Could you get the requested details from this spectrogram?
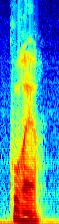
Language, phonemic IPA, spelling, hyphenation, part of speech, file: French, /ku.ʁœʁ/, coureur, cou‧reur, noun, Fr-coureur.ogg
- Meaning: 1. runner 2. racer 3. rider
